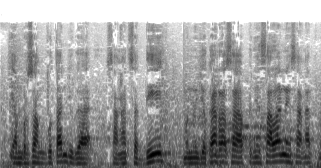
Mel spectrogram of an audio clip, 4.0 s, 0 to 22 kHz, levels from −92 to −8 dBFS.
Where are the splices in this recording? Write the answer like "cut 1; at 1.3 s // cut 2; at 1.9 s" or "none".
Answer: cut 1; at 2.3 s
